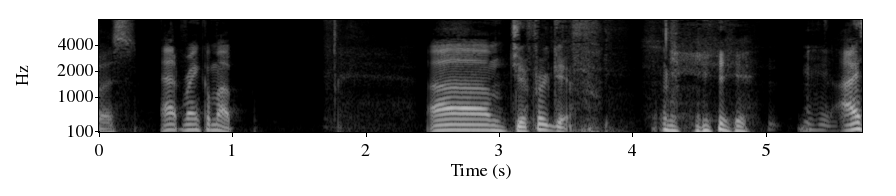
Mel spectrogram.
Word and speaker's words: GIF: debate on GIF versus GIF because the creator of the file type himself, after he won the award, was being toted off stage, and he's like, "It's pronounced GIF like the peanut butter."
